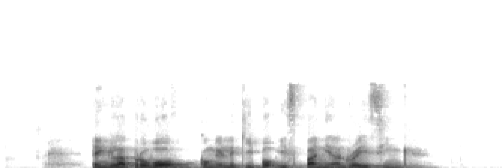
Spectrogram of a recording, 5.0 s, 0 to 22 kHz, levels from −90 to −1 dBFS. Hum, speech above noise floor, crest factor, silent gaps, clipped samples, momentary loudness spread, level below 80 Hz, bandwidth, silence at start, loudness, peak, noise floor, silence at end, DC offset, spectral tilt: none; 61 dB; 18 dB; none; under 0.1%; 11 LU; -62 dBFS; 11 kHz; 0.9 s; -24 LUFS; -6 dBFS; -84 dBFS; 0.9 s; under 0.1%; -8.5 dB/octave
